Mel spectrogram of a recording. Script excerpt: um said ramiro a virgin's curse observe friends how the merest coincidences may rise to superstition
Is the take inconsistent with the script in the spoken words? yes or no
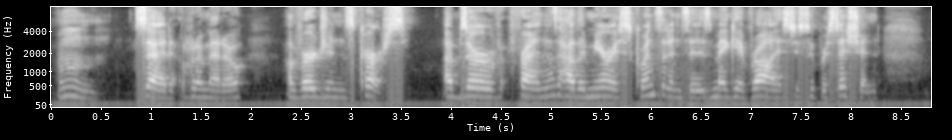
yes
